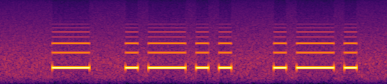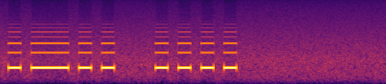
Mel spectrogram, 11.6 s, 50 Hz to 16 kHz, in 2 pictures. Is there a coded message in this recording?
Yes: Morse code (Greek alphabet) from 0.7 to 9.4 s, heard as a keyed tone, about 7 wpm, 770 Hz. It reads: ΤΛΡΛΗ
